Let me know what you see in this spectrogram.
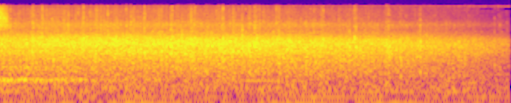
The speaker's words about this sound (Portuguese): Dá uma salva de palmas bem forte para Jesus.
